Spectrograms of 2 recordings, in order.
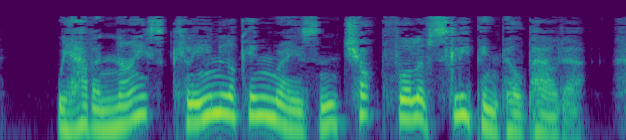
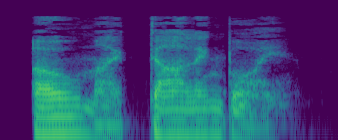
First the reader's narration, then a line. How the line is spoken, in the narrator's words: he said softly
